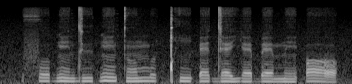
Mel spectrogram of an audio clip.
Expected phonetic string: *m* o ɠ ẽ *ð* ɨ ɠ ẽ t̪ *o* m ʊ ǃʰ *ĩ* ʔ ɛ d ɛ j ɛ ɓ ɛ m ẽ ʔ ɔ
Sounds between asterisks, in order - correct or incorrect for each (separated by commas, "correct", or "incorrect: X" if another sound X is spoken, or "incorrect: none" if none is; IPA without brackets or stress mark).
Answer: incorrect: f, incorrect: d, incorrect: õ, correct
